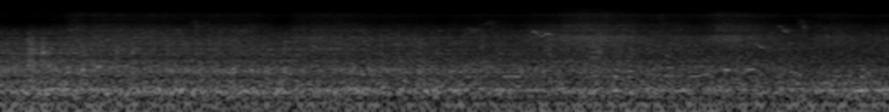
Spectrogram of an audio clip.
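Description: Steady rumble of an intercity passenger train's coaches running away along the track, fading a little, with a faint steady hum underneath.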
